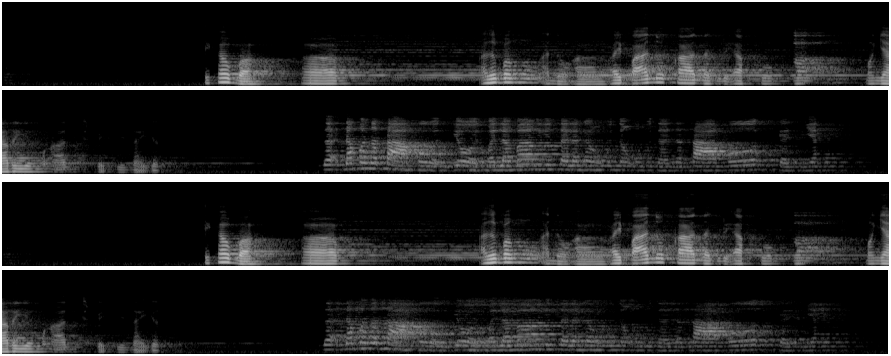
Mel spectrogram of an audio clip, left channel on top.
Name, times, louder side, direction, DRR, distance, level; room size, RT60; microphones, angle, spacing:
voice 1, 2.2-2.6 3.0-3.5 4.8-8.1 8.6-9.5 9.8-10.3, right 1 dB, 15° right, 10 dB, 0.7 m, -28 dB
sound 1, 3.2-10.7 11.0-11.1 11.3-11.4, left 2 dB, 35° left, 7.3 m, -44 dB
voice 2, 7.9-8.4 12.1-17.0, left 2 dB, 55° left, 4 dB, 4.7 m, -38 dB
29.5 x 24.5 x 6.9 m, 1.4 s
head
